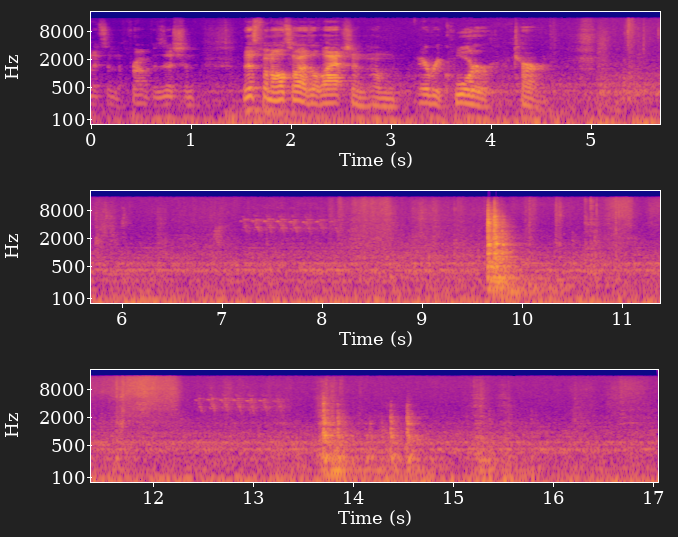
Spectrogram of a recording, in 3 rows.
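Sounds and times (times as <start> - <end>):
steady low hum: 0.0 - 17.0
seat base metal clunks: 9.6 - 11.1, 13.6 - 16.0.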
